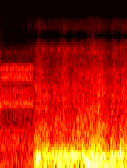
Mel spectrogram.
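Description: A Diva-Ratnagiri passenger train rumbles loudly and steadily from inside a coach, a dense low roar with rattling wheels starting abruptly after a quieter opening.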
